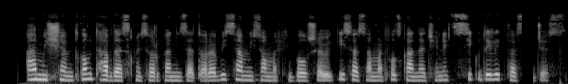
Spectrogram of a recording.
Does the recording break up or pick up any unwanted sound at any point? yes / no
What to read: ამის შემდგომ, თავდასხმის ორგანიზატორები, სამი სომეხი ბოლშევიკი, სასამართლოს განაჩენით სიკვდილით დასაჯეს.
yes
